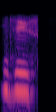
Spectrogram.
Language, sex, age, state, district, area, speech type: Hindi, female, 18-30, Madhya Pradesh, Gwalior, urban, conversation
